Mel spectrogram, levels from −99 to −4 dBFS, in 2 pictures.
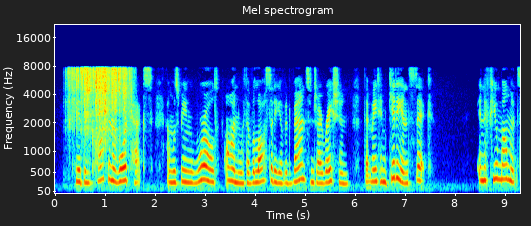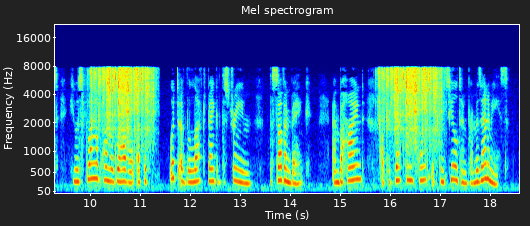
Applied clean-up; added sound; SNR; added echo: none; Coin (dropping); -2 dB; none.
